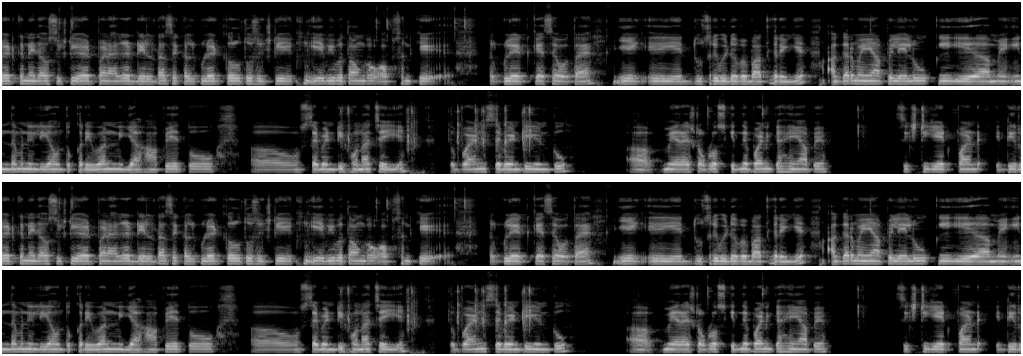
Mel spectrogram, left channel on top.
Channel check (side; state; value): both; identical; correlation 1.00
